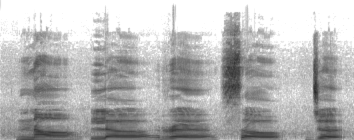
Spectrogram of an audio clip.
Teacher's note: वत्स्य मसूड़े या वत्स की सहायता से उत्पन्न ध्वनियाँ वत्स कहलाती हैं।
